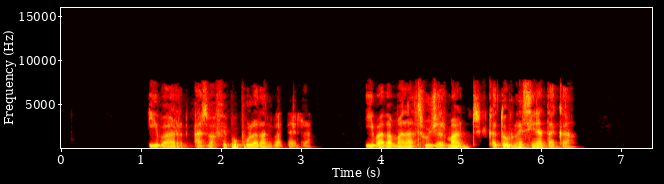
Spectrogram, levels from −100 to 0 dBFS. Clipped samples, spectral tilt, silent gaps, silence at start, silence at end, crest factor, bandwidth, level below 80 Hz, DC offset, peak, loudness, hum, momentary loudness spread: under 0.1%; -5 dB/octave; 3.29-3.46 s; 1.1 s; 0.95 s; 22 dB; 8.2 kHz; -64 dBFS; under 0.1%; -8 dBFS; -29 LUFS; none; 9 LU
